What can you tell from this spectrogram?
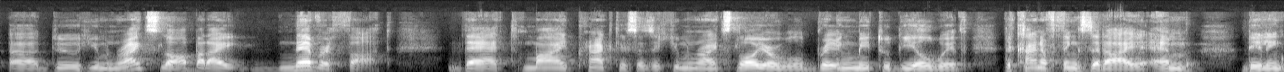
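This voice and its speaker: A native Hebrew speaker from Israel, a man in his fifties, appears as a guest in a conversational interview; he is a human rights lawyer. His medium-pitched voice is a little mellow, and he sounds hesitant, pausing often with many fillers and restarts.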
